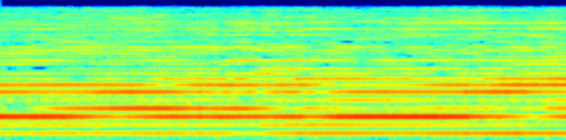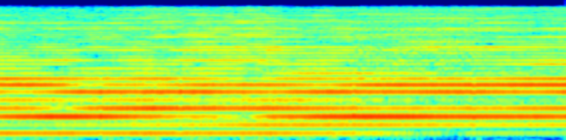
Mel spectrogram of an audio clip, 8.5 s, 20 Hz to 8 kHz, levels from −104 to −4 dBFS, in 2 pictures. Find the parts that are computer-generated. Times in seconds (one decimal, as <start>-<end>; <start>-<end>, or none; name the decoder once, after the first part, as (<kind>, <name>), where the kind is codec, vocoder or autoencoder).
6.9-7.8 (autoencoder, DAC-VAE)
